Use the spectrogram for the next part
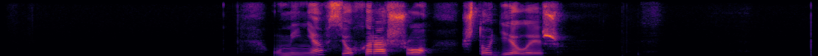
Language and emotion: Russian, positive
